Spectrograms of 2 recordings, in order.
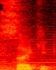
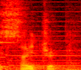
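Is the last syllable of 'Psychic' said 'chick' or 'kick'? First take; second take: kick; chick. First: The last syllable sounds like 'kick'. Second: The last syllable sounds like 'chick'. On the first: The speaker calls it right. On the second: The speaker calls it wrong.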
